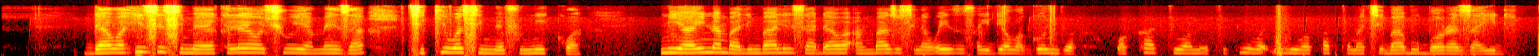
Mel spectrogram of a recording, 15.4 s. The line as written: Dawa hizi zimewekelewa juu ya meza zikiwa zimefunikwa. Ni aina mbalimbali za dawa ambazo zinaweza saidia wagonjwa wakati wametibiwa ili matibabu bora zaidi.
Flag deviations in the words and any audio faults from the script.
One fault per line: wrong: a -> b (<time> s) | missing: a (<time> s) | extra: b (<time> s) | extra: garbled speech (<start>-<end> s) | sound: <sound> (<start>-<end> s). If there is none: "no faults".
extra: wapate (13.0 s)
